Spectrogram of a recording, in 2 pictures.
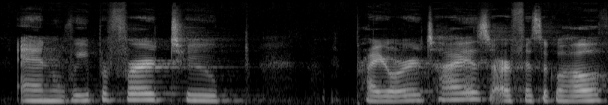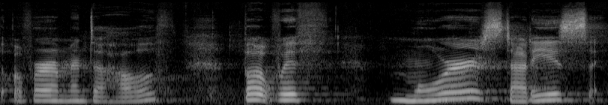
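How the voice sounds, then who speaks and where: A woman's voice: mid-range voice, fairly bright tone. Teenage American girl speaking in an echoey hall. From Washington State, United States. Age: teens, about sixteen. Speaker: youth advocate and speaker. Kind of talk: prepared public speech. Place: large indoor hall, speaking from a stage. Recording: echoey hall with long reverb.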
